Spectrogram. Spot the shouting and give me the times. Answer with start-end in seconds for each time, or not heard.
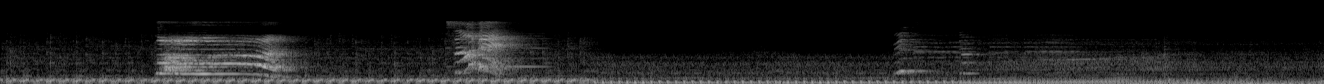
1.6-2.9, 4.5-5.0, 8.9-9.7.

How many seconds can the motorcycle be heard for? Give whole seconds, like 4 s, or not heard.
13 s.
